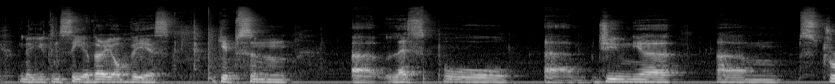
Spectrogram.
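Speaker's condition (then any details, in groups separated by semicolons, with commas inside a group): No condition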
